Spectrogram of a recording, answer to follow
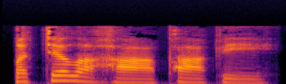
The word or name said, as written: matilija poppy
